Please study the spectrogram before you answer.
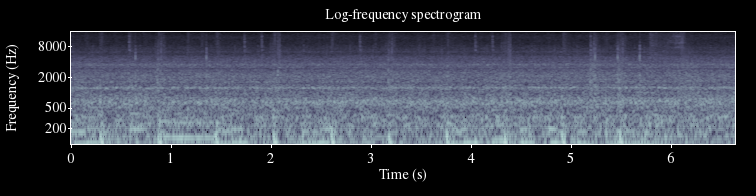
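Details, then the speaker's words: Diesel air heater on an off-grid high desert homestead, first ever run before manual priming, controller in counter, fuel pump mounted floating midair off surfaces; even quiet blower rush with soft low pump ticks about two a second, normal running. "now that my controller is off in the in the counter there you can hear how quiet this is"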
